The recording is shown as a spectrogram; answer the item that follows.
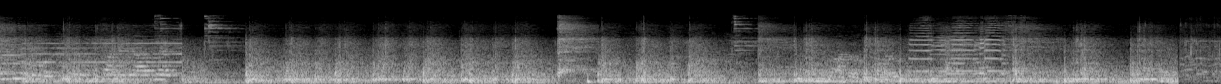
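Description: School marching drum band of bass and snare drums playing a beat with a tune over it. The music drops away suddenly just before the end.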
